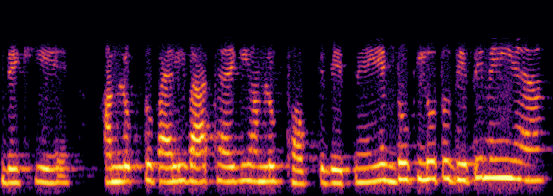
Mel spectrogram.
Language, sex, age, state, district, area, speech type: Hindi, female, 30-45, Uttar Pradesh, Varanasi, rural, conversation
